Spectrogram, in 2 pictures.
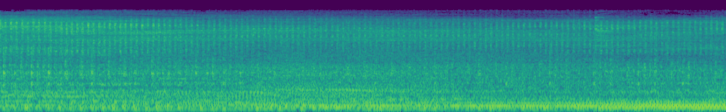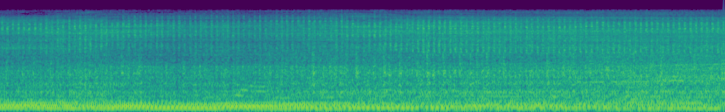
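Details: Honda Beat FI automatic scooter idling with a coarse, rattly drone from the CVT side, rougher than a clean idle; noisy CVT attributed to rarely servicing the CVT.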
